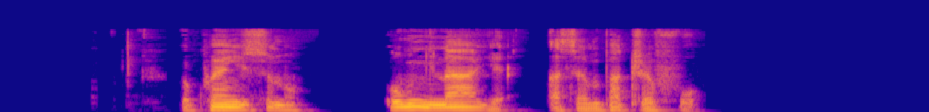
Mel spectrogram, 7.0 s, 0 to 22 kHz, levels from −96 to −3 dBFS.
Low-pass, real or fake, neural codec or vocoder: 7.2 kHz; real; none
